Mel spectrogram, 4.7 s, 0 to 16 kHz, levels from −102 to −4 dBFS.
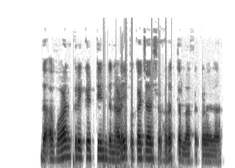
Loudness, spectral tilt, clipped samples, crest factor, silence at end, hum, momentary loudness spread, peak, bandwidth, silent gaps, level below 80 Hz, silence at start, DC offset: -20 LUFS; -6 dB/octave; under 0.1%; 20 dB; 0.3 s; none; 6 LU; -2 dBFS; 11 kHz; none; -54 dBFS; 0.8 s; under 0.1%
